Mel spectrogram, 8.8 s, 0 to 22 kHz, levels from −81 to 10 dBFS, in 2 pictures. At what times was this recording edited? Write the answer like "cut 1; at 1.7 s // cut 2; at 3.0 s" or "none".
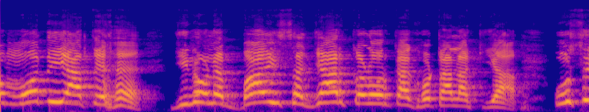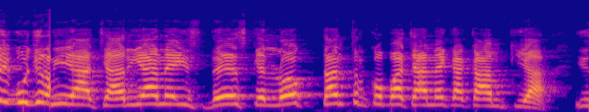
cut 1; at 4.8 s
